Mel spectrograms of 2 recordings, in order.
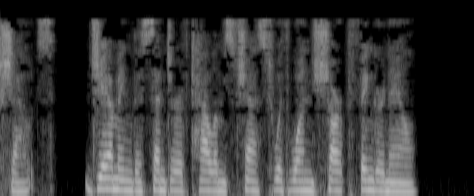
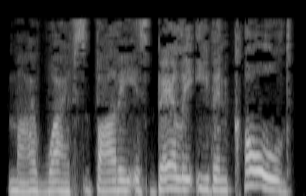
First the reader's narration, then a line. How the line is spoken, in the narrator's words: he roars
